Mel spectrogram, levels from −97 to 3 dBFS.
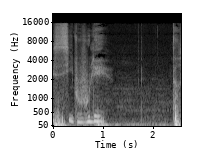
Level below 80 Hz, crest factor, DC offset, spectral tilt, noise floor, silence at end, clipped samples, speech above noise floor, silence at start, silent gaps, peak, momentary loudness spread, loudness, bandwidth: -28 dBFS; 20 dB; under 0.1%; -5.5 dB/octave; -44 dBFS; 0 s; under 0.1%; 22 dB; 0 s; none; -4 dBFS; 24 LU; -24 LUFS; 15.5 kHz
